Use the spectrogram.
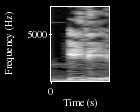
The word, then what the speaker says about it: EDI: reminding me the airlock is a jar named edi is the phonetic pronunciation of edi that is an acronym for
